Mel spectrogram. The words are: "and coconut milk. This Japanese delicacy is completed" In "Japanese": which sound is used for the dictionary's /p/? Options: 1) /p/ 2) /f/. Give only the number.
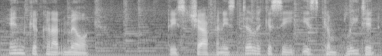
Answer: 2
